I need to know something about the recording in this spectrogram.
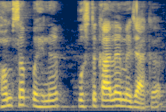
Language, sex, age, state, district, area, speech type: Maithili, other, 18-30, Bihar, Madhubani, rural, spontaneous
